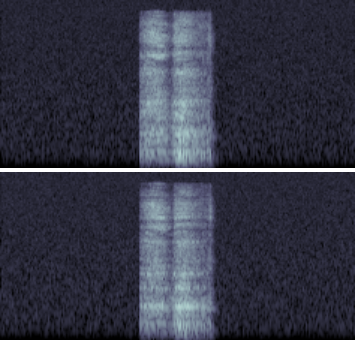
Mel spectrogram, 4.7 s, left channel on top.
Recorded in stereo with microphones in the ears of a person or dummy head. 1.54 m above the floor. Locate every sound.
1.9 s breathing: 85° left, 1.2 m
